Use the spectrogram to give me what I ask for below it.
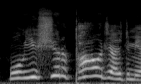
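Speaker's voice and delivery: lightly voiced indignant homeowner; mock indignant demand. Homeowner demands an apology from the boys, mock indignant.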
